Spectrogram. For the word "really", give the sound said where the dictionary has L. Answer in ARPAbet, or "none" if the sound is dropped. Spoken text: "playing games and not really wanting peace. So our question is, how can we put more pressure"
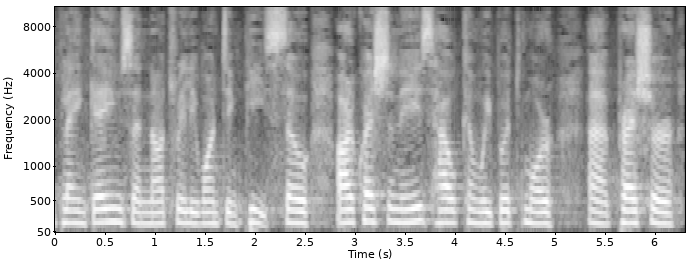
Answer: L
